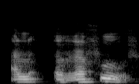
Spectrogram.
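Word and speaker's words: الغفور: আল্লাহ গফুর, গ দিয়ে আছে, গফুর হওয়া উচিত, কিন্তু গফুর, গও না ঘও না, আল গফুর।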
